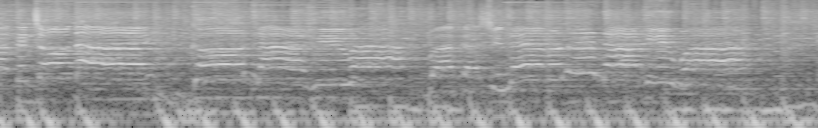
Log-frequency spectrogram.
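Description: A Japanese pop song sung by a group of amateur cover singers over the original backing track, with a steady beat; the sung line changes about halfway through.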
